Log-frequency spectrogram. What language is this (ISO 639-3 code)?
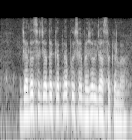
bho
